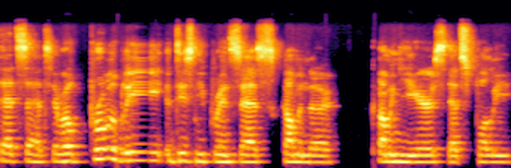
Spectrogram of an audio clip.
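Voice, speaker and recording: Someone with a Dutch accent speaks at a moderate pace. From Netherlands. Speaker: writer. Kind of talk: panel discussion.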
